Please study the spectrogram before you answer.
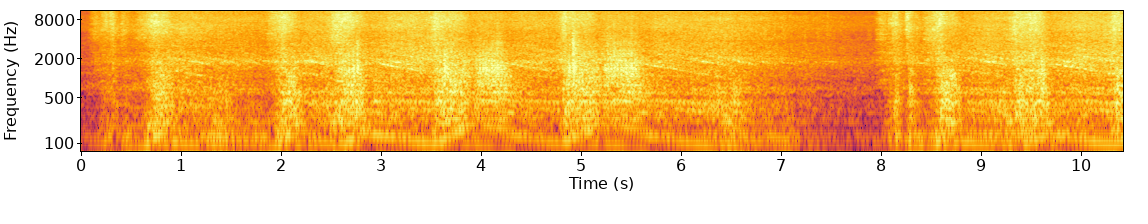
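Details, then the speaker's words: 1980 Dodge W200 with 5.9L Magnum V8 and Holley 600 cfm carb, restarted after timing set to about 12–13° and vacuum advance fitted: quick blips snapping up and dropping back cleanly, crisp and eager, no misfire; idle slightly high. "dang she's she's spicy she's definitely spicy holy cow dang bro"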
